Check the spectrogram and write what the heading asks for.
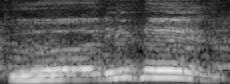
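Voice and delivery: slow, booming hello to the room; loud drawn-out greeting. Real, not acted. Host greets the audience with a slow booming call.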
